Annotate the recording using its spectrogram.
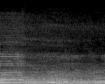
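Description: Mixed-voice vocal ensemble singing sustained chords in close harmony, with the chord shifting about once a second.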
